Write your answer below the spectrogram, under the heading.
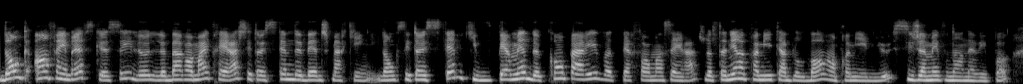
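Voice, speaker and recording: Fairly quick and with hardly any pauses, a woman speaks at a fairly high pitch with ordinary pitch variation. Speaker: HR analytics consultant. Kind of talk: webinar presentation. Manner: fast.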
